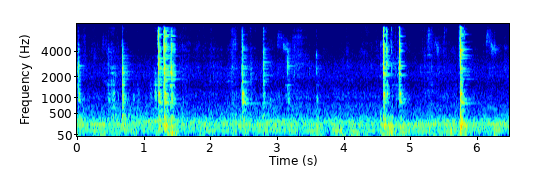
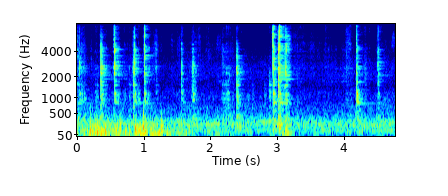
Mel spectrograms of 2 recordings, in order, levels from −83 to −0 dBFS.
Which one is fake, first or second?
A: second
